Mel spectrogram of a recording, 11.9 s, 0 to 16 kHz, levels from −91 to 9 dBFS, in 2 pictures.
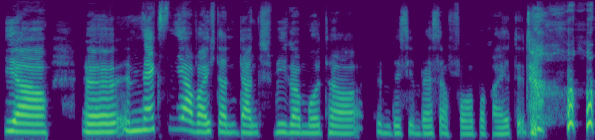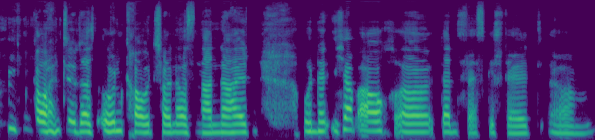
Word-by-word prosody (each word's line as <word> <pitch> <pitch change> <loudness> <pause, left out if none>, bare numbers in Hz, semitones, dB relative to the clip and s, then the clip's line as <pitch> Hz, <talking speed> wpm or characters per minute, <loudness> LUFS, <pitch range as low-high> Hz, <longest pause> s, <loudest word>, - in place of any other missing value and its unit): ja, 220 -3 +6 0.4
äh, 220 +2 +4
im 250 +1 +3
nächsten 290 +2 +1
Jahr 270 -5 +3
war 220 -1 +4
ich 235 - -5
dann 210 -2 -3
dank 200 -1 -1
Schwiegermutter 195 -3 -3
‘n 200 -4 -10
bisschen 190 -1 -8
besser 185 +1 -6
vorbereitet 175 +1 -7 0.6
und 305 - +1
konnte 245 0 +3
das 230 -2 +2
Unkraut 230 -3 +2
schon 210 -1 -1
auseinanderhalten. 210 +1 0 0.4
Und 240 -2 -2
dann 240 - +1
ich 250 +4 -7
habe 280 -1 +3
auch, 245 0 +2
äh, 220 0 +1
dann 220 -1 -1
festgestellt, 190 -2 -7 0.2
ähm, 190 0 -9
215 Hz, 145 wpm, -21 LUFS, 195-235 Hz, 0.6 s, ja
